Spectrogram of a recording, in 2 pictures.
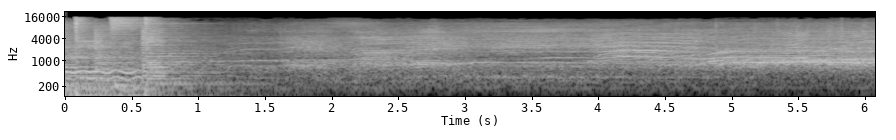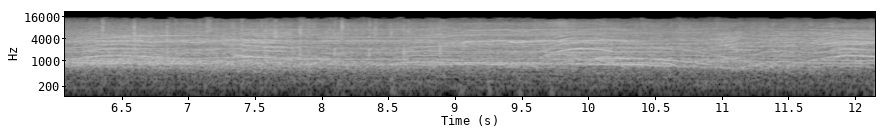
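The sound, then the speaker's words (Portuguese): A large audience at a live brega music performance in Recife cheers and applauds steadily for about twelve seconds, with many high shouts and whoops rising over a dense wash of clapping, loud and continuous from just after a brief opening burst. “Eu dedico essa salva de palmas a …”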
